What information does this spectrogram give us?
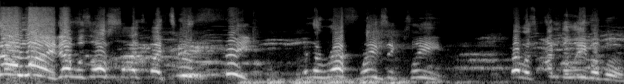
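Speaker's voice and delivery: high, loud scream full of outrage and disbelief. Calling a hockey game, reacting to a missed offsides: screaming in outrage. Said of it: "Sorry for screaming over the mic".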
